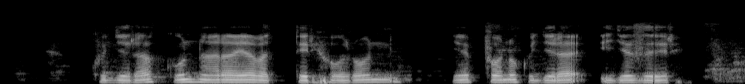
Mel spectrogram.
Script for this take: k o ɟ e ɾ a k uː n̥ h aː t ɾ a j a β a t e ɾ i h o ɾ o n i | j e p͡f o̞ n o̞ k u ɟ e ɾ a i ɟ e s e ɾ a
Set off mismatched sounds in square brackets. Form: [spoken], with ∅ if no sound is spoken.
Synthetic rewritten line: k [u] ɟ e ɾ a k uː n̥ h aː [∅] ɾ a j a β a t e ɾ i h o ɾ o n i | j e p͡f o̞ n o̞ k u ɟ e ɾ a i ɟ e [z] e ɾ [e]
